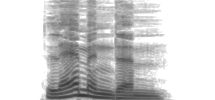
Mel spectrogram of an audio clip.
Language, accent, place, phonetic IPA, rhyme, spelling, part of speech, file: German, Germany, Berlin, [ˈlɛːməndəm], -ɛːməndəm, lähmendem, adjective, De-lähmendem.ogg
- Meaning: strong dative masculine/neuter singular of lähmend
